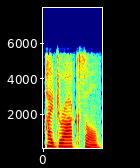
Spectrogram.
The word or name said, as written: hydroxyl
